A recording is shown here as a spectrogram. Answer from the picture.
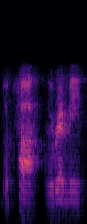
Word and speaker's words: Ptolemy: writing like the Greeks, like the term Ptolemy, will be pronounced and written Puta Remi, Putaremi, as opposed to Ptolemy, and the letter L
